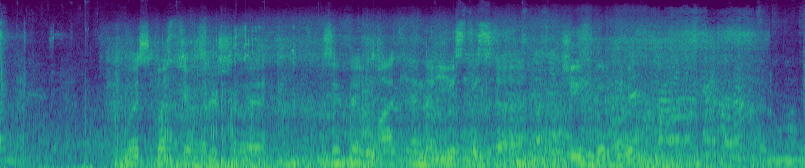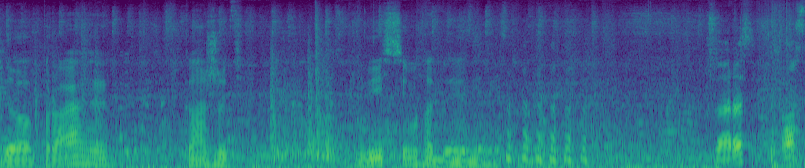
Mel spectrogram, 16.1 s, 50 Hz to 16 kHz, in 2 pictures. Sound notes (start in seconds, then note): 8.1 drawling; 12.1 is whimpering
